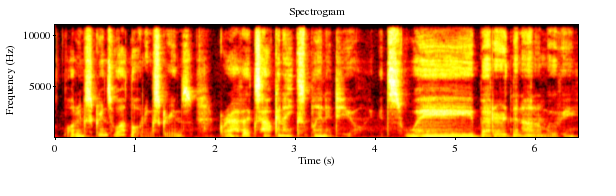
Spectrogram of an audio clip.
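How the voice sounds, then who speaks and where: A soft-spoken man whispers. His tone is calm. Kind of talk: ASMR whispered reading of humorous product reviews. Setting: binaural ear-to-ear microphone recording. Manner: whispered, soft-spoken, calm.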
